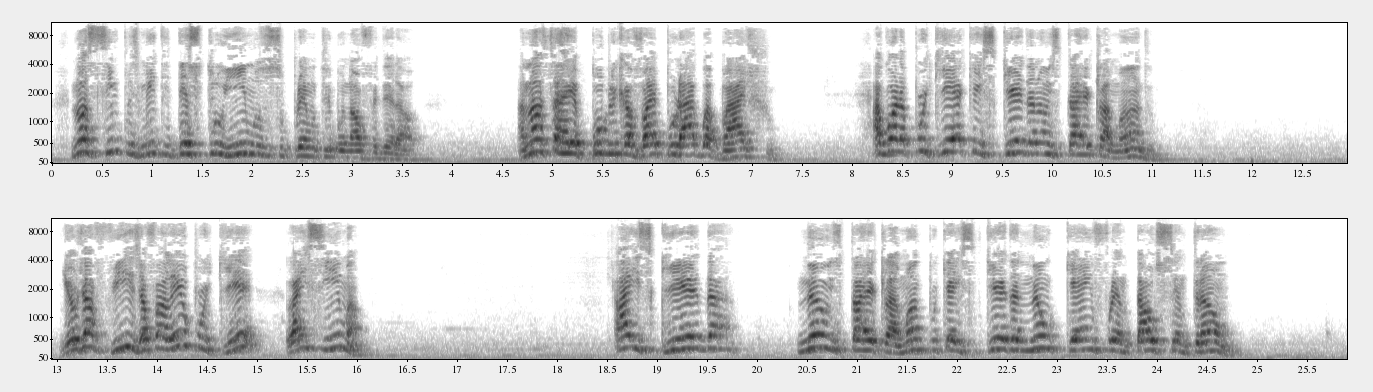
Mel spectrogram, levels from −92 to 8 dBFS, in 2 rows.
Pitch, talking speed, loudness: 230 Hz, 110 wpm, -21 LUFS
